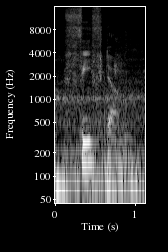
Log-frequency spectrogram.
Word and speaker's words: fiefdom: and technically it's pronounced fiefdom it's a fief not a fighting word you pronounce the second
